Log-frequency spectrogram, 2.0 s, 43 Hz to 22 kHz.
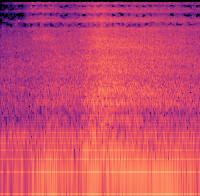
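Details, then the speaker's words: Flood-damaged 2016 Lexus RX 350, warming up with temperature gauge about a quarter up: short rev climbing smoothly with an even deep note, no knocks, misses or rattles; smooth engine. "The engine is smooth. That is a smooth engine."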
